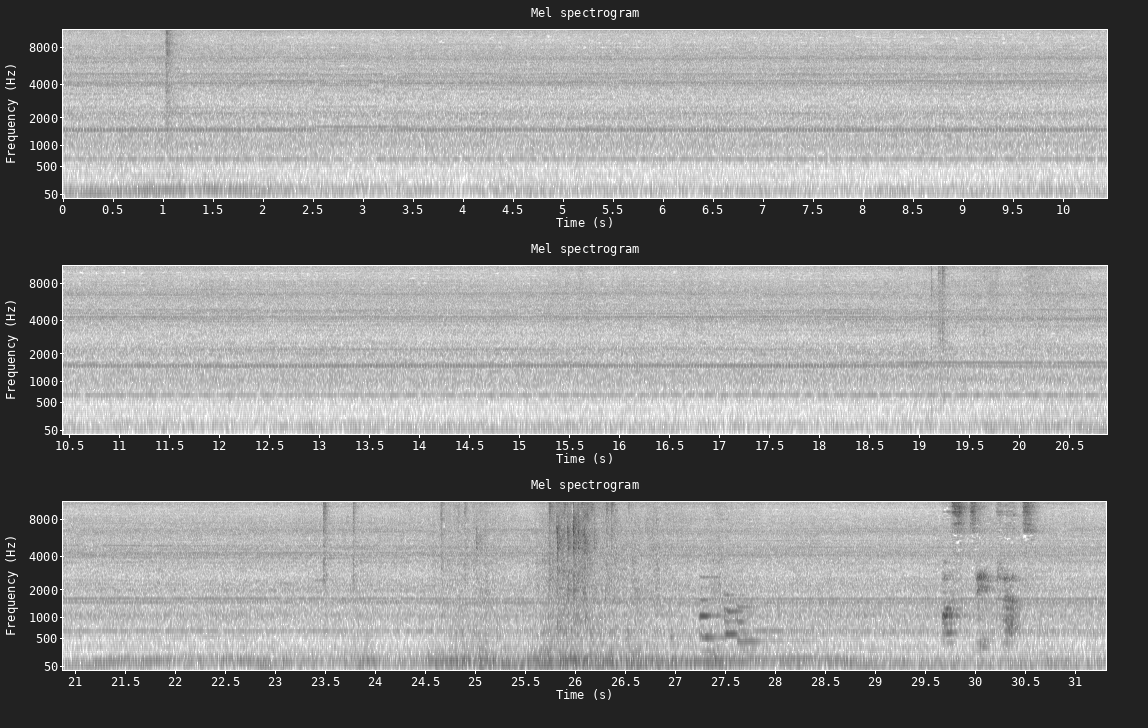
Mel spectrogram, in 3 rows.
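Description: Cabin sound of a Mercedes-Benz Citaro C2 G articulated city bus: low engine rumble with a steady whine while it stands waiting. The sound grows louder from about two-thirds of the way in as the bus pulls away and accelerates.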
